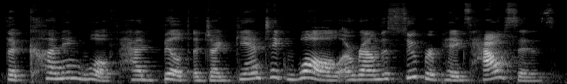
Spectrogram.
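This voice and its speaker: A woman telling a story to children as a storyteller and teacher, in an expressive storybook style. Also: mid-range voice.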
